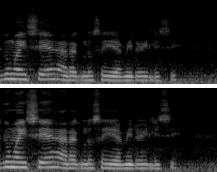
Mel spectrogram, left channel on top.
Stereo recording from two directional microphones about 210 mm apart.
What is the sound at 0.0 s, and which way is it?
Speech, 45° right (ahead or behind).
